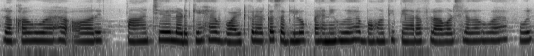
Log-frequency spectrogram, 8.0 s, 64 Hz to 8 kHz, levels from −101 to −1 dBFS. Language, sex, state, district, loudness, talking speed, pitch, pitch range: Hindi, female, Chhattisgarh, Raipur, -14 LUFS, 170 wpm, 240 Hz, 230-250 Hz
